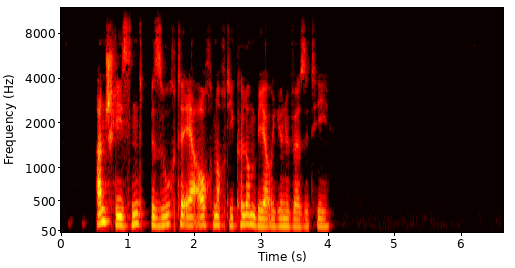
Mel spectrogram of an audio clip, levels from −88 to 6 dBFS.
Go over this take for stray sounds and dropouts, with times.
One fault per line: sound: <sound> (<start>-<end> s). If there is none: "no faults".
no faults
